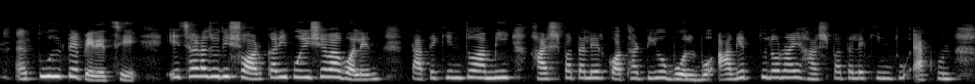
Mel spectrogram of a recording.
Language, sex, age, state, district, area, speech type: Bengali, female, 60+, West Bengal, Purulia, urban, spontaneous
